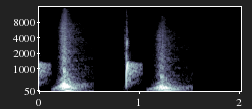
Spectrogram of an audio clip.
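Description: Two pop sound effects from an animated subscribe end screen, each a short click followed by a low thud, about a second apart.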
